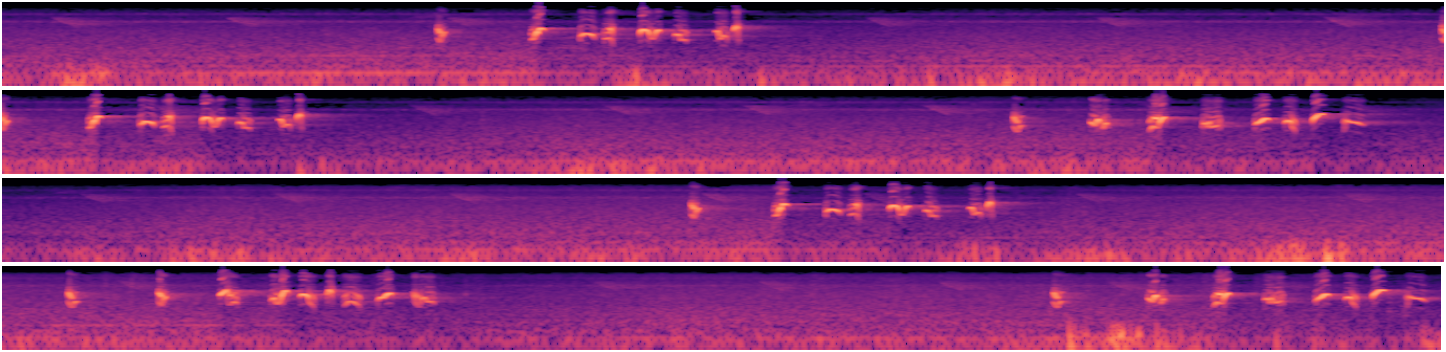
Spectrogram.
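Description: Caged decoy songbird calling to lure wild birds of its kind. It sings short bursts of rapid, loud chirping notes about every five seconds, six bursts in all.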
